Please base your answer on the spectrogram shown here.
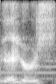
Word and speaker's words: Jaeger: No, Asa, it's actually pronounced Jaeger with a J.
